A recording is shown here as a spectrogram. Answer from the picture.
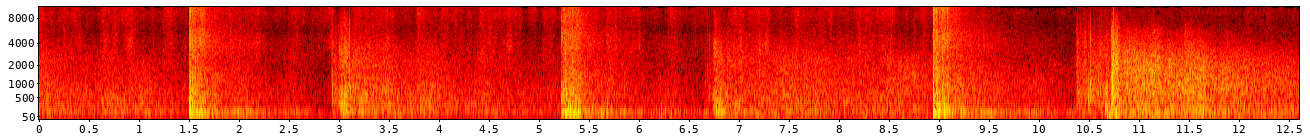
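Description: Ceremonial gun salute: saluting cannons fire six salvos, one every one and a half to two seconds, each a sharp blast with a long echoing tail.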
